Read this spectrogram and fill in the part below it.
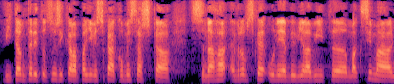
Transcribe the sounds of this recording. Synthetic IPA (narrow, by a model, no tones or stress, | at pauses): viːt̪aːmt̪ɛdɪt̪o̞t͡sorɪkalapaɲivɪso̞̥kaːko̞mɪsar̝̥kasnaɦaʔɛvɾo̞pskɛːʔunɪjɛbɪmɲɛlabiːt̪maksɪmaːlɲ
